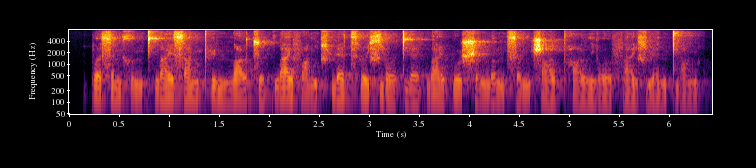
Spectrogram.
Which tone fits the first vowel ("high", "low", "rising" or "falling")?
falling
